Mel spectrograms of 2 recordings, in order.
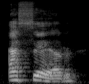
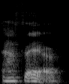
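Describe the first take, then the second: First: The c sounds like s, Latin American style. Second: The c sounds like th, Castilian style.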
